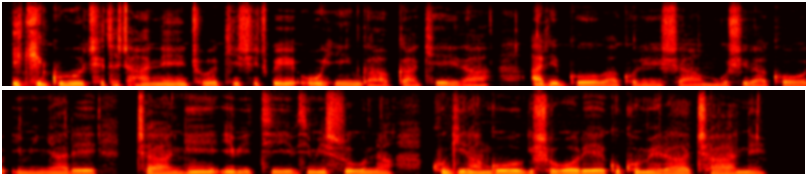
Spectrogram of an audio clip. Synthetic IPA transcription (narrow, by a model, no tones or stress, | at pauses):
ikʰiɡo̞t͡ʃeːzat͡ʃaːne̞t͡ʃuːβakʰiʃid͡ʒɡwe̞uβuhiːŋɡabɡaːkʰe̞ːɾaːɾib̚ɡo̞βakʰoɾe̞ʃamuɡuʃiɾakʰo̞imiɲaɾe̞ | t͡ʃaːŋ̥ɦe̞iβitʰivjimisunakʰuɡiɾaŋɡo̞ɡiʃo̞βo̞ɾe̞ɡukʰo̞me̞ɾat͡ʃaːne̞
